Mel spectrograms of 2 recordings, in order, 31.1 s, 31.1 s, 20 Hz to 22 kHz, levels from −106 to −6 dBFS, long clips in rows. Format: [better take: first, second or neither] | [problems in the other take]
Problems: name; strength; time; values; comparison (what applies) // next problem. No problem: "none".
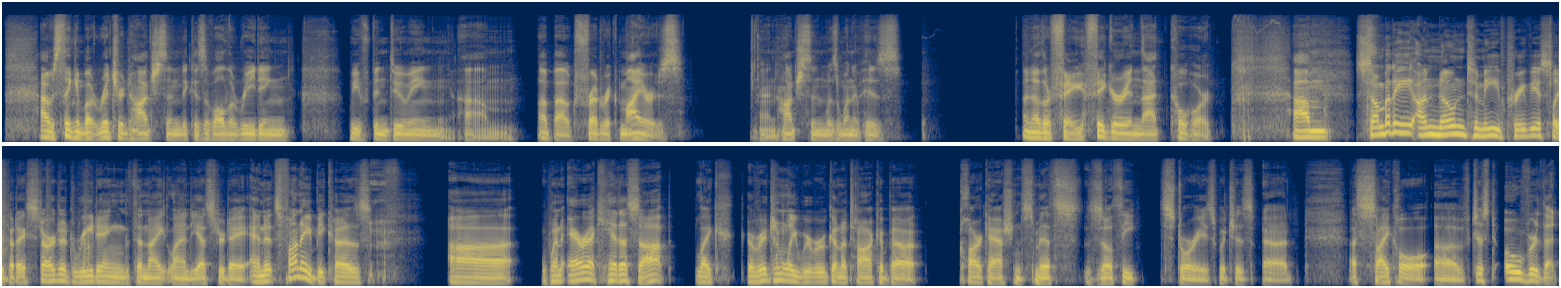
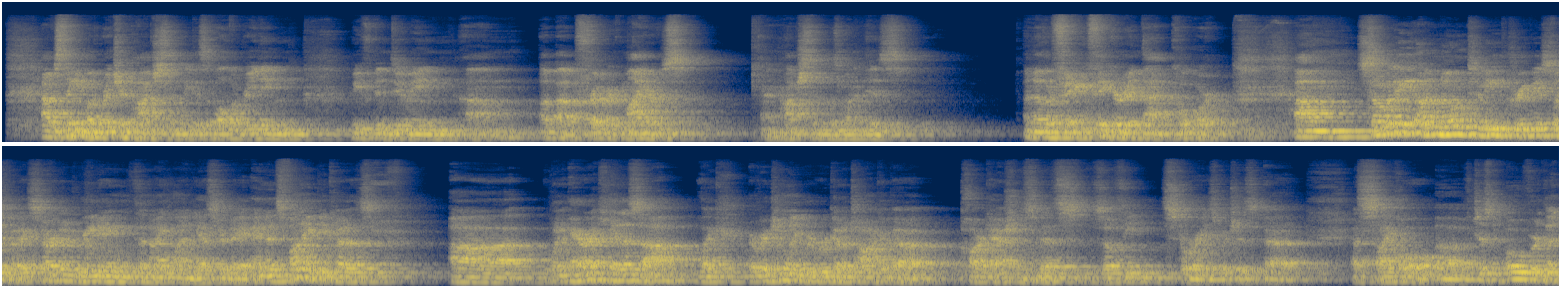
first | off-mic speech; far // room echo; strong; dies away in 1.3 s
